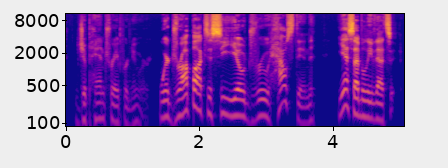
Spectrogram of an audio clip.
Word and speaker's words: Houston: over there at Japantrepreneur, where Dropbox's CEO Drew Houston, yes, I believe that's pronounced correctly, Houston, not Houston, responds to complaints about Dropbox's ultra-slow response to providing native Apple M1 support.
